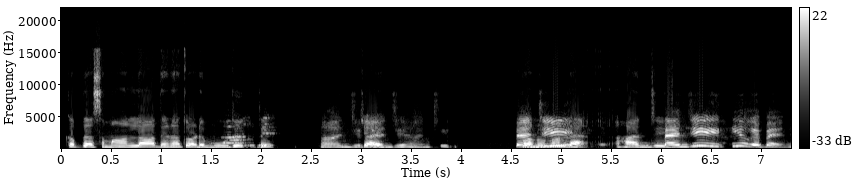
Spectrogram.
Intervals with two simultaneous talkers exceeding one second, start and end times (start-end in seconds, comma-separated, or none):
none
